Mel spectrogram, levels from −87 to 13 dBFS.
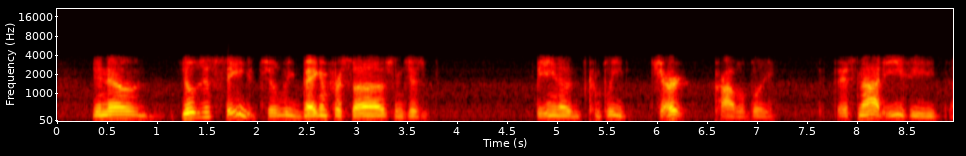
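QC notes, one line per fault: Throughout: GSM full-rate codec. The speech carries a buzzy, gravelly roughness, plainly audible, with nothing heard much beyond a telephone band of about 200 Hz to 3.4 kHz. The sound points to a roughly 13 kbps coder that models the vocal tract as a filter and feeds it a sparse train of regularly spaced excitation pulses, discarding two of every three excitation samples. That coarse excitation causes the grit. On a spectrogram, energy stops abruptly near 3.4 kHz and harmonics look smeared and grainy.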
